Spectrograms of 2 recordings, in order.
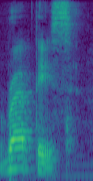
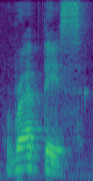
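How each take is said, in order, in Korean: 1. 두 단어가 자연스럽게 이어집니다. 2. 두 단어가 자연스럽게 이어집니다.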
